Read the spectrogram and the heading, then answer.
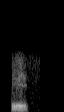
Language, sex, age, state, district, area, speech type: Hindi, male, 30-45, Uttar Pradesh, Lucknow, rural, conversation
